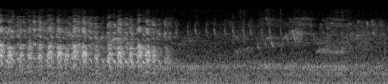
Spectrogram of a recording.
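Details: Rhythmic, harsh cackling from a red-billed wood hoopoe at a feeding table, fast pulsed notes for about a second and a half, then fading to softer, distant chatter.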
